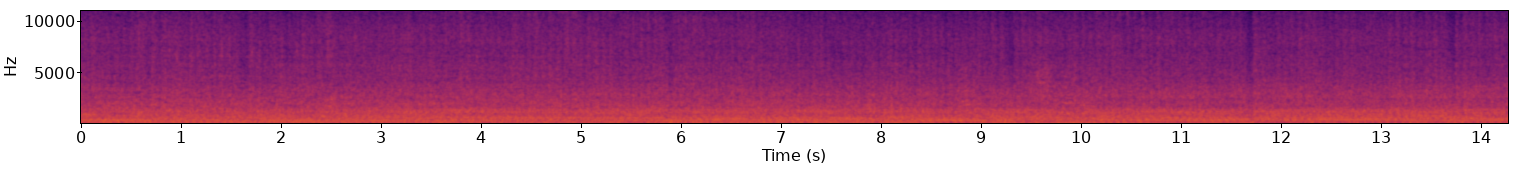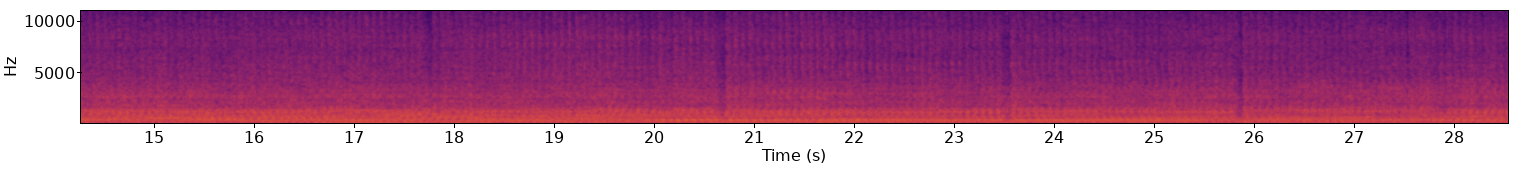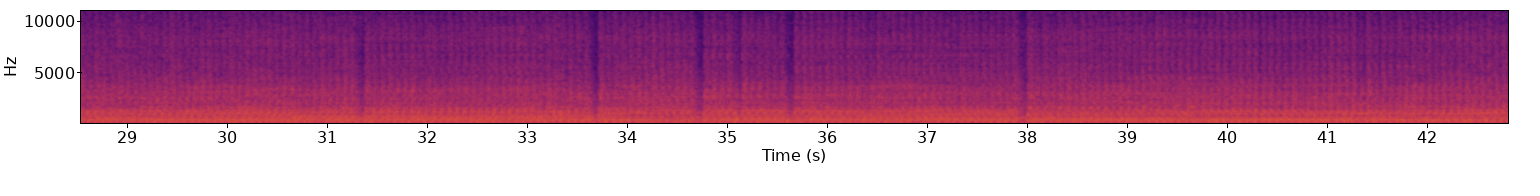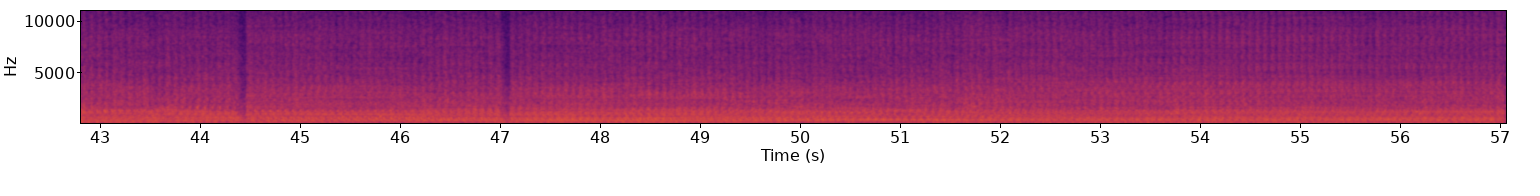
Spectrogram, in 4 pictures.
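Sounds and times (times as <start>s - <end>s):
constant machine hum: 0.0s - 57.0s
rattling workshop machinery: 0.0s - 57.0s.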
